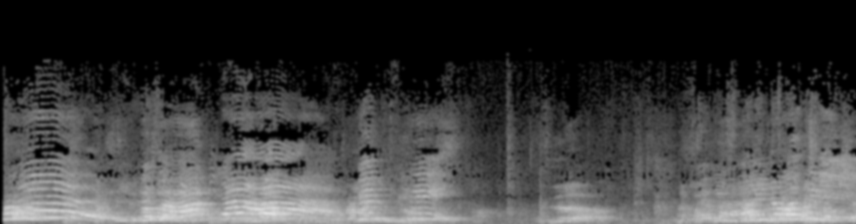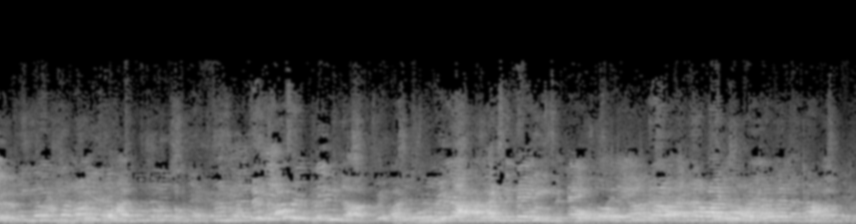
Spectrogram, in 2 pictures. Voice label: Childrens Tea Party, 7 to 10 year olds - various chatter at party; Holidays; Tom Hutchings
